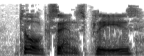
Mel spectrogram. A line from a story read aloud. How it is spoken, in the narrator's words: he said sharply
